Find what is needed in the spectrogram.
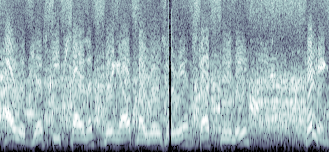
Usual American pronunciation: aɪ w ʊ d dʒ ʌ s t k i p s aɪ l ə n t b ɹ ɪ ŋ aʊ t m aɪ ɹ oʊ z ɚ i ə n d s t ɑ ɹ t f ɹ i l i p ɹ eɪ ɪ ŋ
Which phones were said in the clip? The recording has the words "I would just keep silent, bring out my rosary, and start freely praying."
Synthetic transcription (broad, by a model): aɪ w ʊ d dʒ ʌ s k i p s aɪ l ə n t b ɹ ɪ ŋ aʊ t m aɪ ɹ oʊ z ɚ i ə n s t ɑ ɹ t f ɹ i l i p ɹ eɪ ɪ ŋ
